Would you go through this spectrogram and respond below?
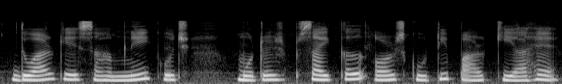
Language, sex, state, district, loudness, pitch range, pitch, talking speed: Hindi, female, Assam, Kamrup Metropolitan, -14 LUFS, 205-230 Hz, 215 Hz, 105 wpm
